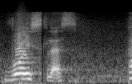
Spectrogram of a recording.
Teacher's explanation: the upper lips it is pressed against the lower lips so we will have the bilabial sound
